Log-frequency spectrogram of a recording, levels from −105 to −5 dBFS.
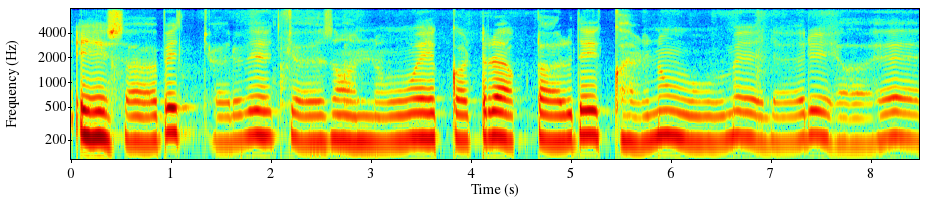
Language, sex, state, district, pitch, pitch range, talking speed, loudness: Punjabi, female, Punjab, Kapurthala, 205 Hz, 195-220 Hz, 80 wpm, -18 LUFS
